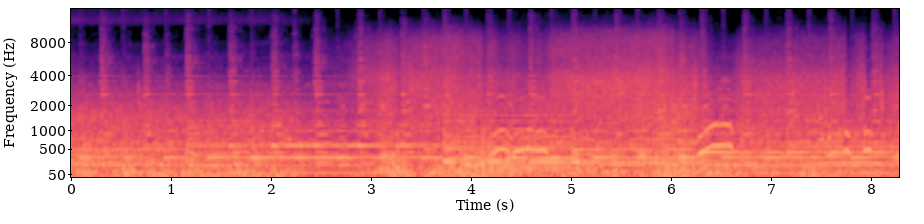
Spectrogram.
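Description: Seljalandsfoss waterfall in Iceland roars in a steady, loud, unbroken rush of falling water, with faint voices drifting through the noise.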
